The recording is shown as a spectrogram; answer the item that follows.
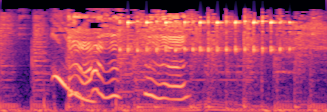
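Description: A high, wavering, whimper-like vocal whine in short gliding calls, the first falling steeply, over background music. A thin steady high tone rings through the second half.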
